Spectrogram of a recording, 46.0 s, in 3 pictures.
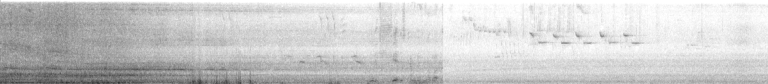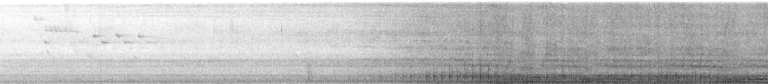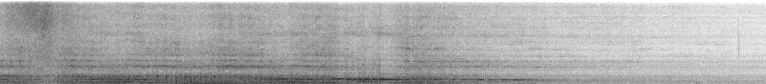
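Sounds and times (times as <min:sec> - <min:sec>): train wheels on rails: 0:17.4 - 0:46.0
loud hiss: 0:30.6 - 0:32.4.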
